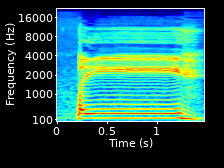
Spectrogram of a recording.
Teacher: قوف یہاں پر موٹا ادا ہوگا اور اس کے بعد یا مدہ ہے تو اس کو ہم نے 1 سیکنڈ لمبا کرنا ہے، ٹھیک ہے. اور ہا جو ہے، یہ جو ہا ہے یہ سائلنٹ ہو جائے گا، اس کی زیر ختم ہو جائے گی تو اینڈ پر ساؤنڈ آئے گی قی، ٹھیک ہے جی.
